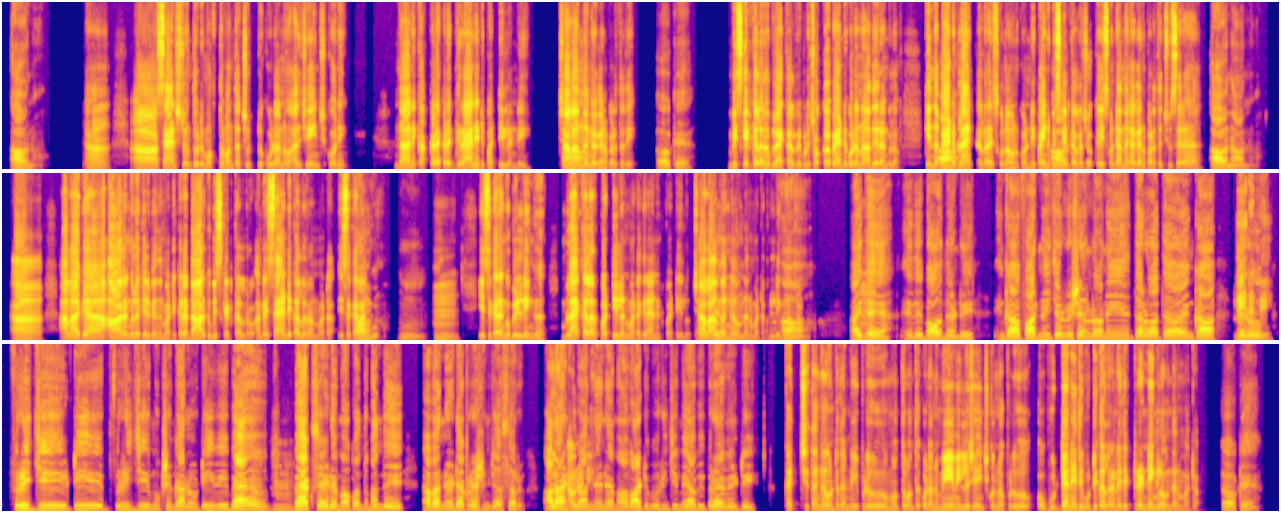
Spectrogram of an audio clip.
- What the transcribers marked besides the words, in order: in English: "శాండ్ స్టోన్‌తోటి"; in English: "గ్రానైట్"; in English: "బిస్కెట్"; in English: "బ్లాక్"; in English: "ప్యాంట్ బ్లాంక్"; in English: "బిస్కెట్ కలర్"; other background noise; in English: "డార్క్ బిస్కెట్"; in English: "సాండ్"; in English: "బ్లాక్ కలర్"; in English: "గ్రానైట్"; in English: "బిల్డింగ్"; in English: "ఫర్నిచర్"; in English: "ఫ్రిడ్జ్"; in English: "టీవీ బ్యా బ్యాక్"; in English: "డెకరేషన్"; in English: "వుడ్"; in English: "ట్రెండింగ్‌లో"
- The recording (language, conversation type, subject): Telugu, podcast, రంగులు మీ వ్యక్తిత్వాన్ని ఎలా వెల్లడిస్తాయనుకుంటారు?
